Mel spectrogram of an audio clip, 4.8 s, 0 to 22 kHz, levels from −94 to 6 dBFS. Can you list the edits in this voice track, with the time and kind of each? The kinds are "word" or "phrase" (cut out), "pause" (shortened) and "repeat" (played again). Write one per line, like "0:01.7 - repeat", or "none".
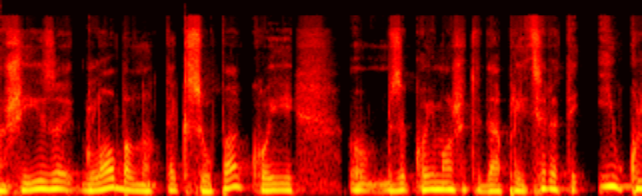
none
